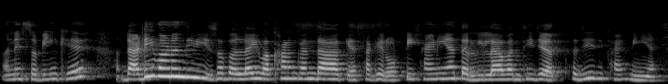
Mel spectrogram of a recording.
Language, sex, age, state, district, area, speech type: Sindhi, female, 30-45, Gujarat, Surat, urban, spontaneous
